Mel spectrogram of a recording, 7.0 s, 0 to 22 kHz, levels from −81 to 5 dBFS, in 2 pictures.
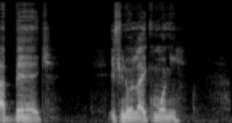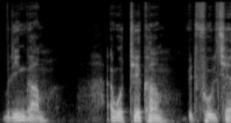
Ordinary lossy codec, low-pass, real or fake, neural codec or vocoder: none; none; fake; vocoder, 48 kHz, 128 mel bands, Vocos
